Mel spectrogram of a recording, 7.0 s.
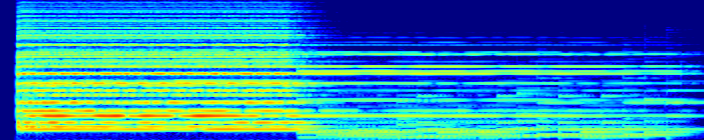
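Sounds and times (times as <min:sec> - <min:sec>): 
leitmotif music: 0:00.2 - 0:07.0.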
